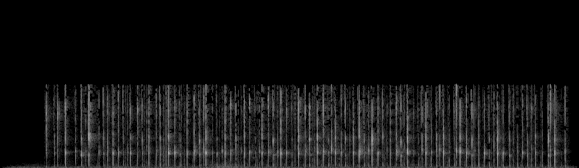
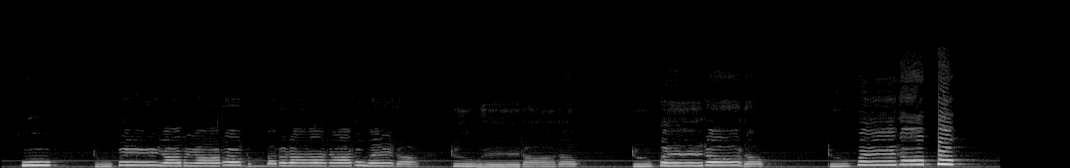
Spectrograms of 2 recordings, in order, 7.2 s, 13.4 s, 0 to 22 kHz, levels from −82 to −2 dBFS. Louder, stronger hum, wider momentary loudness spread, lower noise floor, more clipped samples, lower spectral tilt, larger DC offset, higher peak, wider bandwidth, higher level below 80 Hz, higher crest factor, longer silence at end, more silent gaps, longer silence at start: second, -38 LUFS vs -29 LUFS; neither; second, 6 LU vs 13 LU; about the same, -63 dBFS vs -60 dBFS; neither; second, 0.5 dB/octave vs -5 dB/octave; neither; first, -8 dBFS vs -12 dBFS; second, 11.5 kHz vs 13.5 kHz; about the same, -86 dBFS vs -88 dBFS; first, 34 dB vs 18 dB; second, 0.1 s vs 1.25 s; neither; about the same, 0.15 s vs 0.25 s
